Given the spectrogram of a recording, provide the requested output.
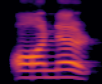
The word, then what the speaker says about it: honor: words starting in h certain words starting in h where H is silent in pronunciation R honest honor honary sound so we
